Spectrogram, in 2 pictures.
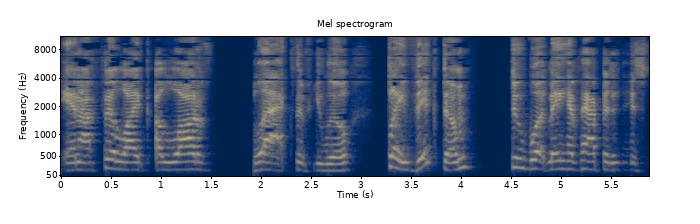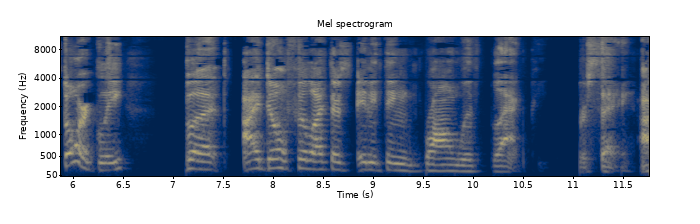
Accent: California, United States; I'm from California, so I've seen different pieces and bits here

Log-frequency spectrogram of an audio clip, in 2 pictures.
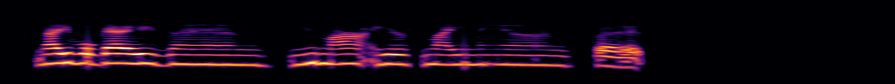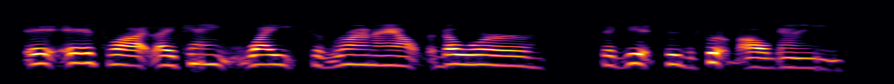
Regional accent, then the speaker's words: North Carolina, United States; I grew up on the East Coast, North Carolina.

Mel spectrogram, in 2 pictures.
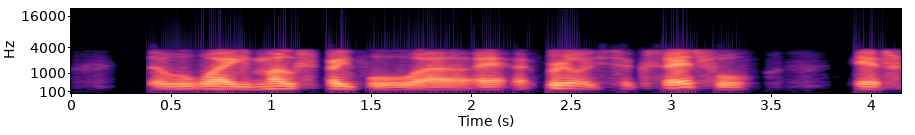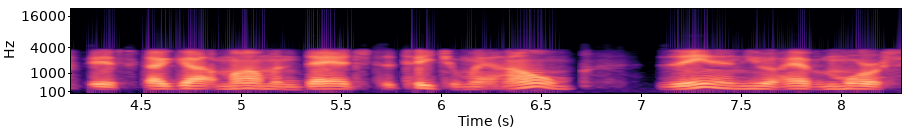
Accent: Appalachia, United States; now I come from Appalachia Coalfield, and, you know, the poorness, and I'm a Caucasian, but the poorness don't stop only at blacks. It stops, you know, it stops at an area that you were brought up in.

